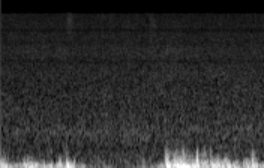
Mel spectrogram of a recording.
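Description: Wind buffeting a phone microphone outdoors: low, uneven rumbling gusts that ease off about halfway through and come back stronger near the end.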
